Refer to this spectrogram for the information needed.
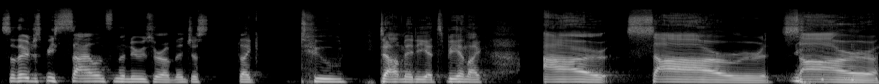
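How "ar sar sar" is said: put-on Australian accent, stretched vowels, sar drawn out.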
